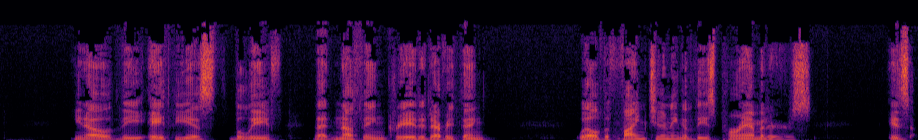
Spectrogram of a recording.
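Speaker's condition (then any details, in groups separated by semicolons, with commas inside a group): No condition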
